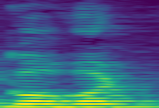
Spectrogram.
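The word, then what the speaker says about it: cupboard: तो दोस्तों पी जो है ये पी जो है इस पी को साइलेंट कर दिया गया है, जी हाँ साइलेंट लेटर को इसको साइलेंट करके बोला गया है तभी तो कवर्ड पढ़ा गया है, जी हाँ कवर्ड, सी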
